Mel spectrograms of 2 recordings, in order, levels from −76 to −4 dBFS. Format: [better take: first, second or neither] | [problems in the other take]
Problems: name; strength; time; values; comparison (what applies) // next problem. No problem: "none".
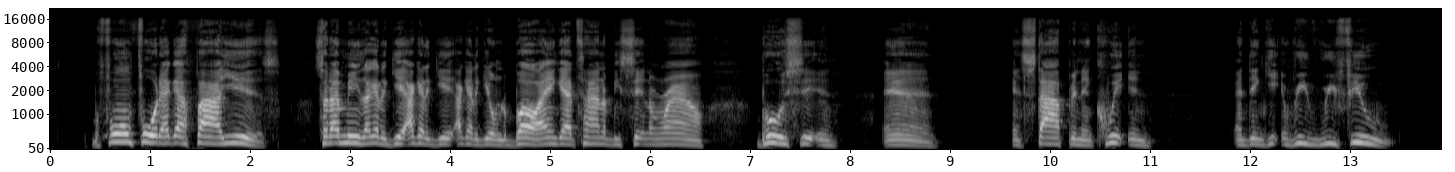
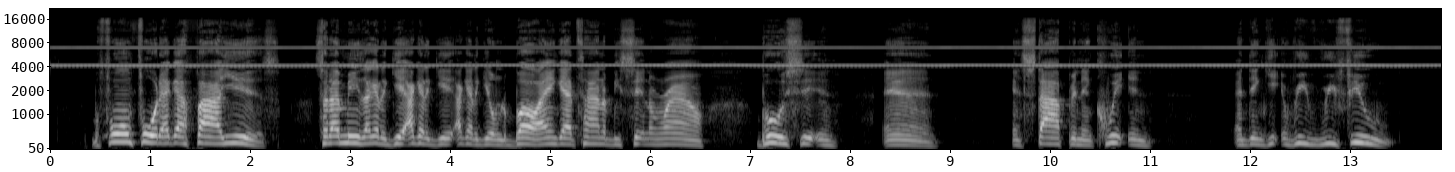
first | high-pitched whine; loud; throughout; 4 kHz, 7 dB below the speech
